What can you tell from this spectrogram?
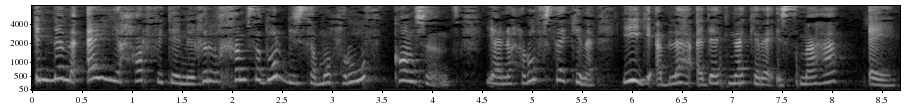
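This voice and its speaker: A young woman with an Egyptian Arabic accent, teaching a primary school English lesson. She repeats words and drills them slowly, spelling out letters. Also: high voice, animated, darkish tone.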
